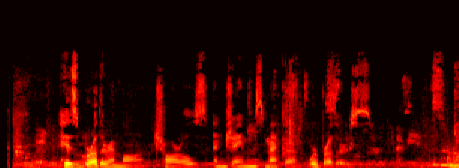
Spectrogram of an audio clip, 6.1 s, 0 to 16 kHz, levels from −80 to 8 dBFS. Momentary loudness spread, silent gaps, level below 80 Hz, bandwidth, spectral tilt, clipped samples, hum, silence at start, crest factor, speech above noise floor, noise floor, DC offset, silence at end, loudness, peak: 20 LU; none; -76 dBFS; 11.5 kHz; -4 dB/octave; under 0.1%; none; 0.1 s; 22 dB; 21 dB; -47 dBFS; under 0.1%; 0 s; -26 LUFS; -4 dBFS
